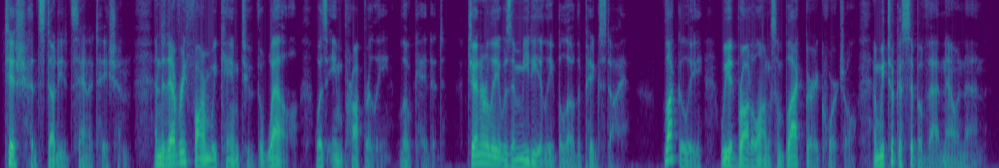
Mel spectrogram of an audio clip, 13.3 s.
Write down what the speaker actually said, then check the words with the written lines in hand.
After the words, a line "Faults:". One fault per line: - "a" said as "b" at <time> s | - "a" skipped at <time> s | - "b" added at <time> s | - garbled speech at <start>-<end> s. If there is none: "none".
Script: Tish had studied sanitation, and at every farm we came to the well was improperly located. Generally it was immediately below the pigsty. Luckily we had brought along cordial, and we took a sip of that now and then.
Tish had studied sanitation, and at every farm we came to the well was improperly located. Generally it was immediately below the pigsty. Luckily we had brought along some blackberry cordial, and we took a sip of that now and then.
Faults:
- "some blackberry" added at 10.3 s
